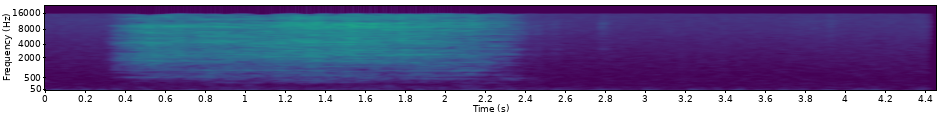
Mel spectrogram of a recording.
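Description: Rotary cutter blade rolling through layers of cotton fabric along a quilting ruler's edge on a cutting mat: one steady rasping stroke lasting about two seconds.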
